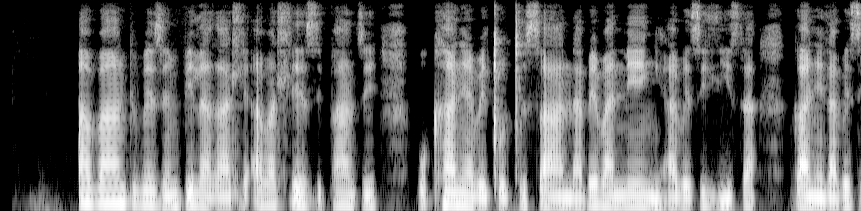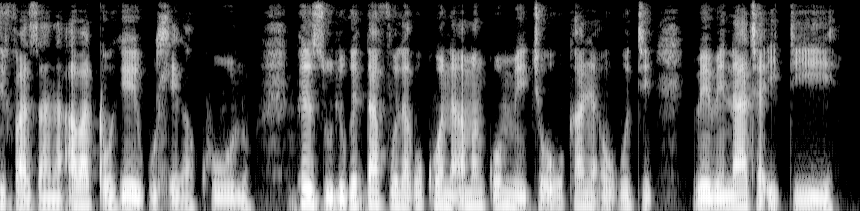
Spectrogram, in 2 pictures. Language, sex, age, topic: North Ndebele, male, 36-49, health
